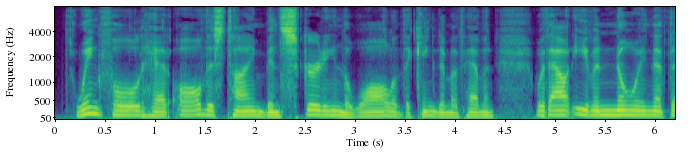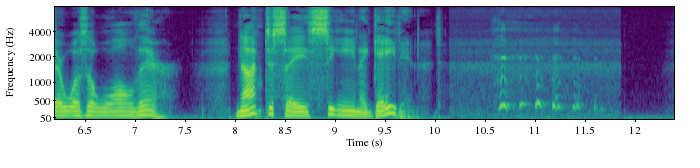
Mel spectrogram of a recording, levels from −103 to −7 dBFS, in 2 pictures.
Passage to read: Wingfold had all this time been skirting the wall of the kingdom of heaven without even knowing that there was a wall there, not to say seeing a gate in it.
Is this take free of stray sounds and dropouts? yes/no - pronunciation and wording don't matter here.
no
